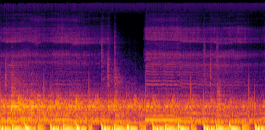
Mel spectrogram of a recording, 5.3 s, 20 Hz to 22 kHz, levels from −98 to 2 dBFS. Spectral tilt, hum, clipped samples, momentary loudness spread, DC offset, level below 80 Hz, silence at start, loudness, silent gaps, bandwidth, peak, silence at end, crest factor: -10 dB/octave; none; under 0.1%; 5 LU; under 0.1%; -12 dBFS; 0 s; -16 LUFS; none; 3.5 kHz; 0 dBFS; 0 s; 10 dB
